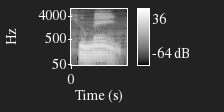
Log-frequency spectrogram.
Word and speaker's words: humane: but you add a e at the end so it's Humane um like for example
